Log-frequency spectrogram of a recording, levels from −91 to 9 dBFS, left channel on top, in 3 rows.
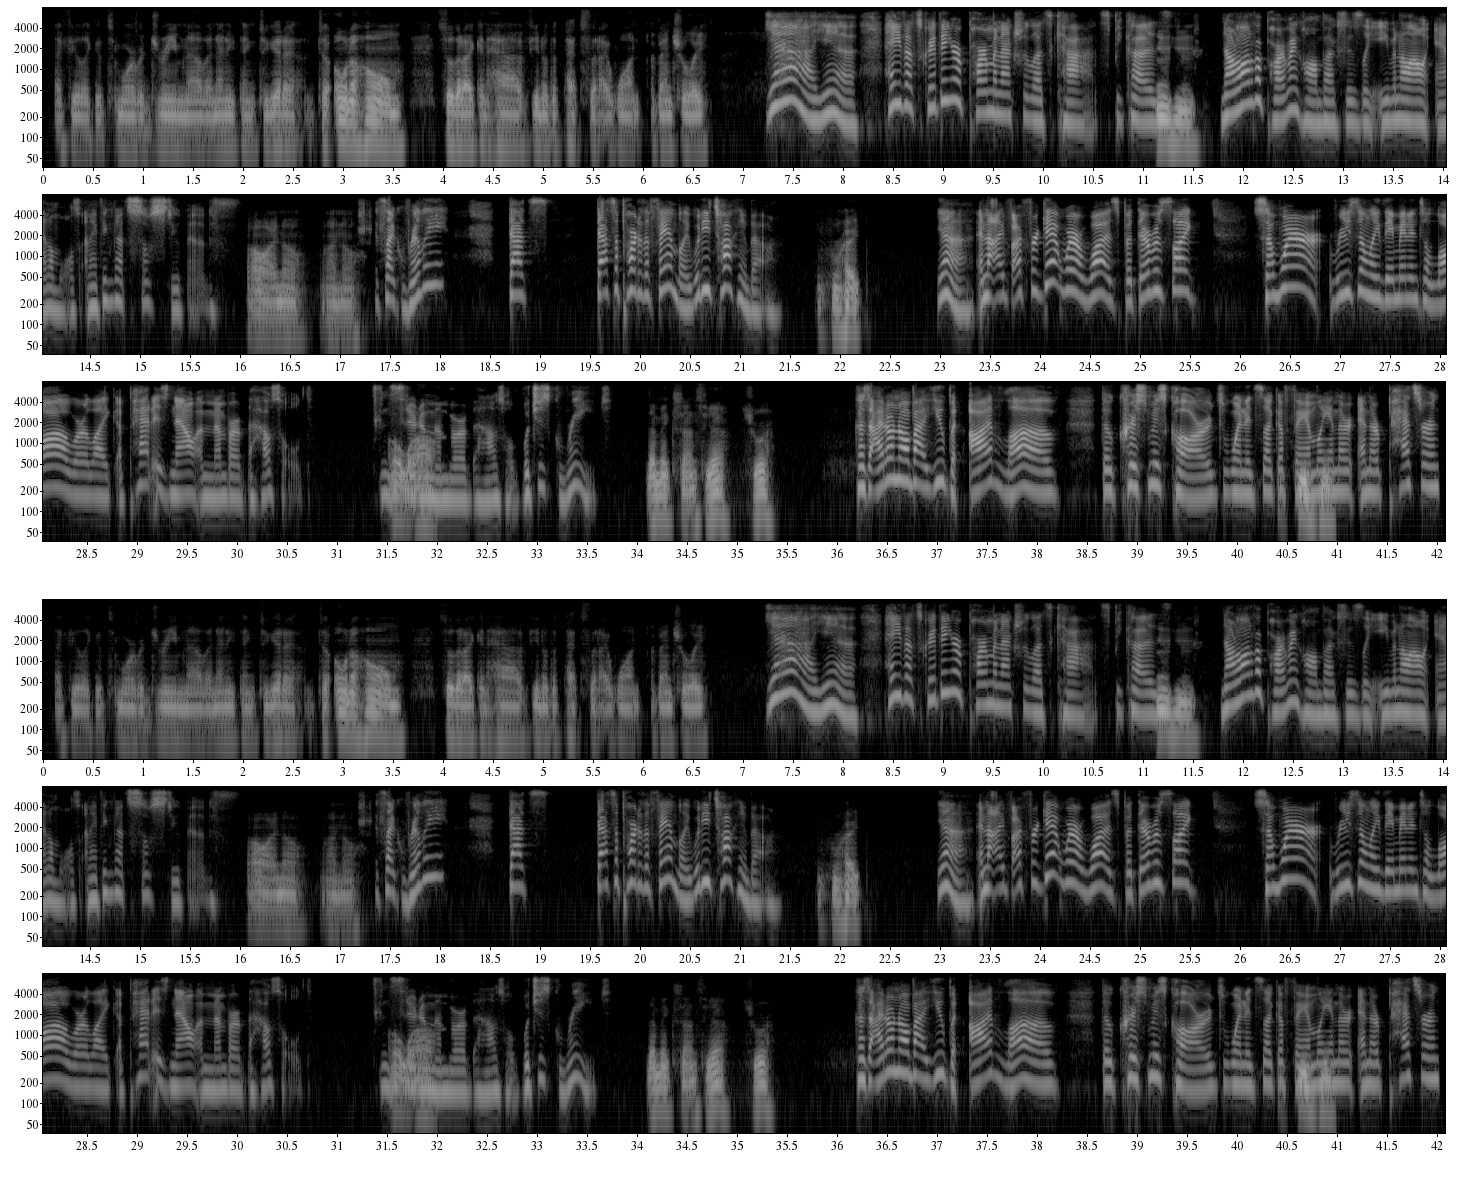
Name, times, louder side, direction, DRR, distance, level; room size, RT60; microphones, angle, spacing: voice 1, 0.1-6.6 11.1-11.5 16.1-17.2 21.8-22.2 31.5-32.0 34.1-35.4 40.6-41.0, left 4 dB, 85° left, 0.6 m, -38 dB
voice 2, 7.2-11.2 11.8-15.9 17.2-19.1 19.6-21.4 23.0-30.5 31.4-33.7 36.2-42.0, left 5 dB, 25° left, 0.3 m, -35 dB
open air
head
